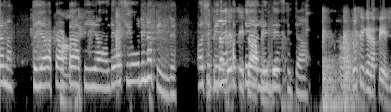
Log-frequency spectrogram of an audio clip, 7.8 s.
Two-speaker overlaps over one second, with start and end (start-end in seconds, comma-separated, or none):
4.1-6.1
